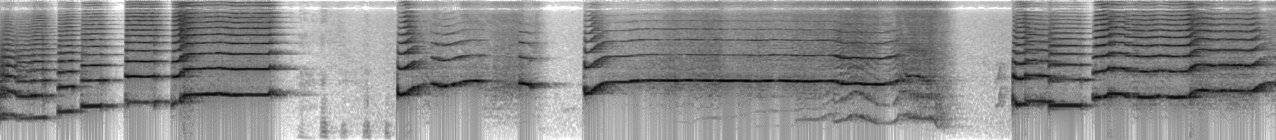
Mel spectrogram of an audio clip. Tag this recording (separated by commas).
playing trumpet, Trumpet, Brass instrument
